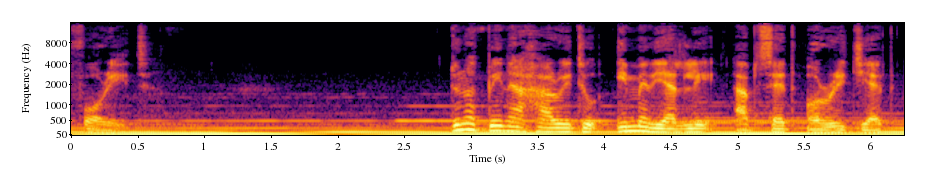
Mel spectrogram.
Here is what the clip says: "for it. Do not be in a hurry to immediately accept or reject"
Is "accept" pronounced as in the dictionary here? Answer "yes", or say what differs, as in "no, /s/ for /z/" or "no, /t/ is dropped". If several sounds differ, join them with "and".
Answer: no, /p/ is dropped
